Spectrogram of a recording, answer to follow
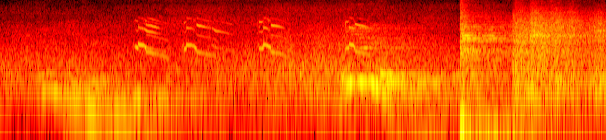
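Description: Ocean surf fading in, with a run of four short swooping bird-like chirps in the middle and a few lower gliding calls. About three-quarters through, a sudden loud harsh burst of noise with a metallic ring begins and lasts about a second.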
